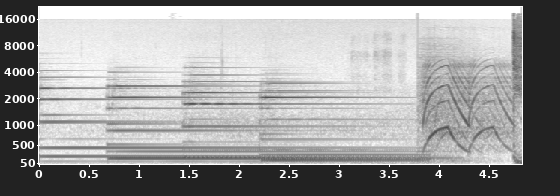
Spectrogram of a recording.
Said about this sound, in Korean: 자, 바로 이게 골든벨입니다. 이 골든벨이 울리면 여러분들은 예, 가만히 계시면 안 돼요. 이, 이 벨소리가 딱 나면 저희가 퀴즈를 내드리거든요.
